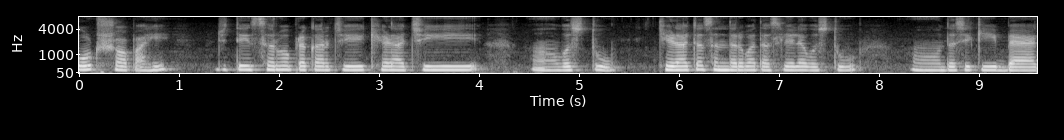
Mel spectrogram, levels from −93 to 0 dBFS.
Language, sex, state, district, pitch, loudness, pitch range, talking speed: Marathi, female, Maharashtra, Pune, 190 Hz, -16 LUFS, 180-200 Hz, 105 wpm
